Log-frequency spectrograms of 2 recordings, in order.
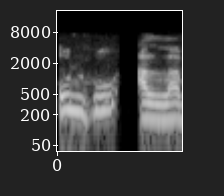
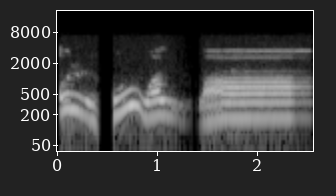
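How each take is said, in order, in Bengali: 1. 'Allah' আলাদাভাবে বলা হয়, সংযোগকারী 'w' ছাড়া। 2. 'huwa' সংযোগকারী 'w' দিয়ে 'Allah'-এর সাথে মিশে যায়। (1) "আমরা উল হু আল্লাহ বলি না।" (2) "এখানে আল্লাহ হবে না, ওয়াল্লাহ ওয়াল্লাহ।"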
